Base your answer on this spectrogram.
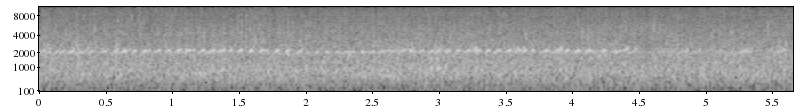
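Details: Kajika frogs calling in a clear stream, a bright bird-like trill of rapid pulses held near one pitch for about four seconds, sweet and insect-like, over a steady hiss of flowing water.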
